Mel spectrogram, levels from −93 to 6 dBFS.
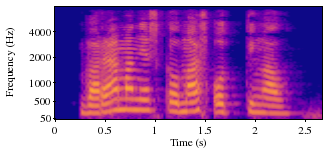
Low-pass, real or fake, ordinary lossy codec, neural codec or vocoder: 7.2 kHz; real; AAC, 32 kbps; none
